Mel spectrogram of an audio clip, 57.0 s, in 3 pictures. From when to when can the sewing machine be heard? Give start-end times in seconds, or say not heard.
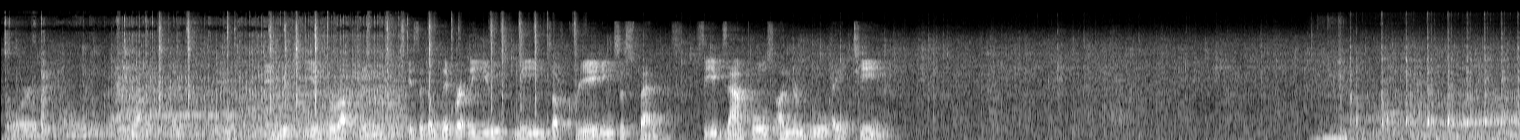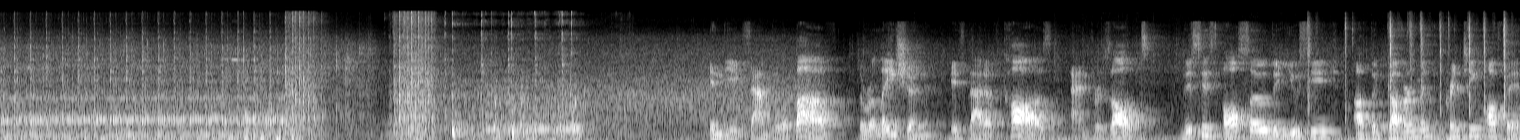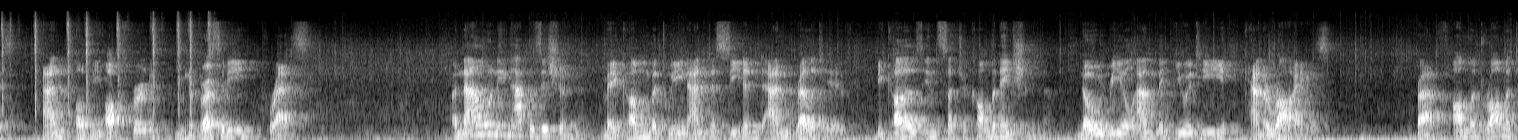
0.0-5.3, 16.4-26.9.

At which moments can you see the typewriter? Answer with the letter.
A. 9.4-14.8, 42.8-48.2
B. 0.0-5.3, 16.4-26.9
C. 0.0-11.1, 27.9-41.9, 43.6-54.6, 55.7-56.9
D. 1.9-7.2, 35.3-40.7
D.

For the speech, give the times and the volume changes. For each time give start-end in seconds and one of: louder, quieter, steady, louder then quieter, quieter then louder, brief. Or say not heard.
0.0-11.1 louder
27.9-41.9 steady
43.6-54.6 steady
55.7-56.9 brief.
